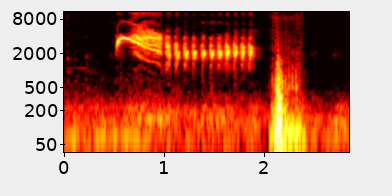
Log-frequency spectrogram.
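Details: Common iora song for training untrained birds: a clear whistle sliding down into a fast, even rattling trill of about a dozen pulses, followed by a dull knock.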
